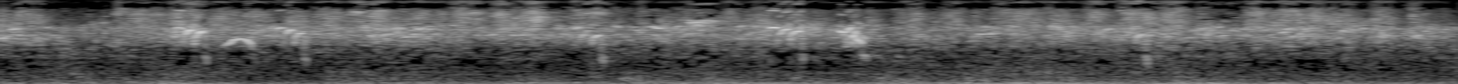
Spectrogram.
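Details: Budgerigar chatter used to stimulate breeding: softer continuous twitter with a few brighter warbled bursts and short chirps repeated at uneven intervals.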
